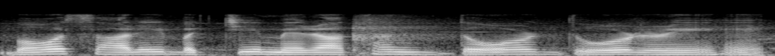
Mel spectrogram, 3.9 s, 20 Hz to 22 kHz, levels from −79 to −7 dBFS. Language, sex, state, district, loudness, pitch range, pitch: Hindi, female, Maharashtra, Mumbai Suburban, -18 LUFS, 150-165 Hz, 155 Hz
